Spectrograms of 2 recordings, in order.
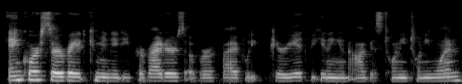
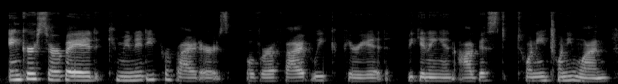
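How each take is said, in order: First: It is read fast. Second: It is read slowly.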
